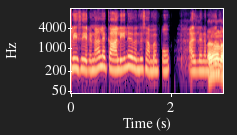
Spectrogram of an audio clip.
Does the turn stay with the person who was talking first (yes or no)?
no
